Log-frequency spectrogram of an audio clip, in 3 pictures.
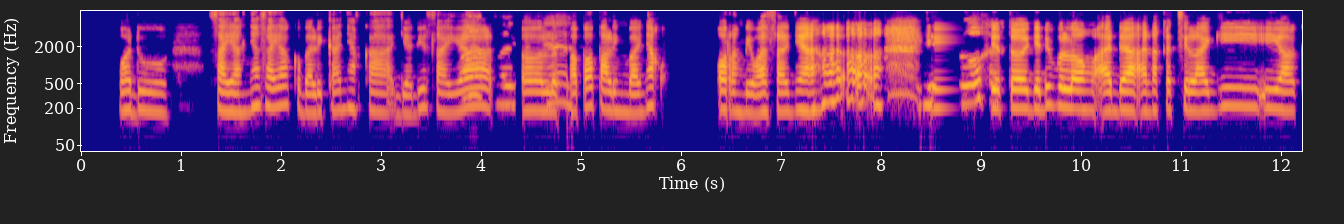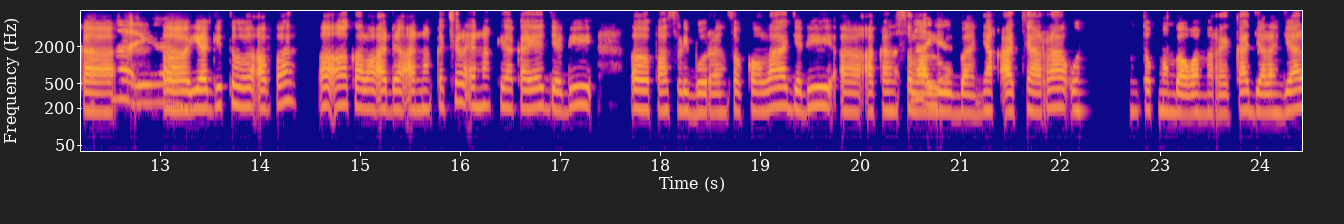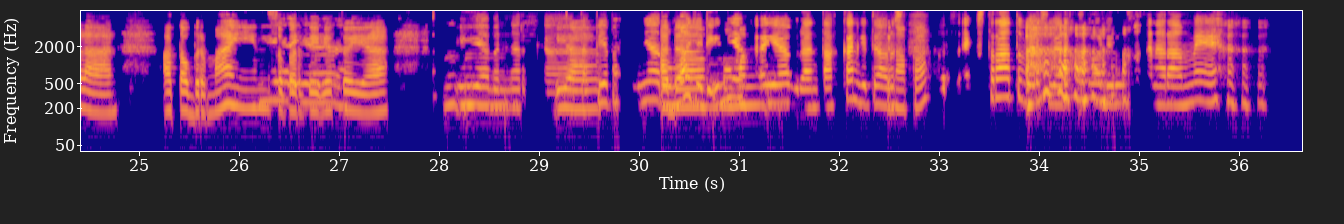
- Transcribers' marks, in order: static; distorted speech; laugh; chuckle; other background noise; laugh; chuckle
- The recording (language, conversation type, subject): Indonesian, unstructured, Bagaimana kamu biasanya menghabiskan waktu bersama keluarga?
- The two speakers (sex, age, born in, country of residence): female, 30-34, Indonesia, Indonesia; female, 40-44, Indonesia, Indonesia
